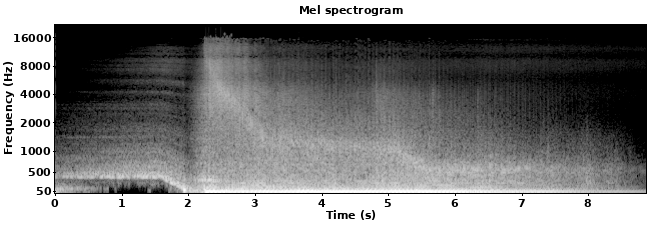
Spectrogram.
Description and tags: Sub Killer
Great sound I played around with.
Could be used for suspense in movies,games etc. or could be a subwoofer test.
Enjoy!
killer, synth, super, subs, bass, sub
